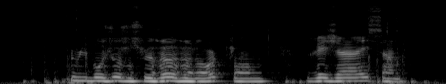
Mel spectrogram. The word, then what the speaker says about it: Regice: Regice. On ne prononce pas Régis, ça c'est le méchant.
